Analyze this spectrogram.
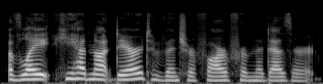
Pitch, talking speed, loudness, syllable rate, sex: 205 Hz, 220 wpm, -17 LUFS, 5.3 syllables/s, female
